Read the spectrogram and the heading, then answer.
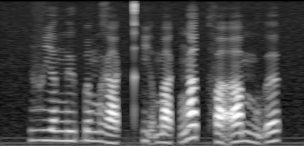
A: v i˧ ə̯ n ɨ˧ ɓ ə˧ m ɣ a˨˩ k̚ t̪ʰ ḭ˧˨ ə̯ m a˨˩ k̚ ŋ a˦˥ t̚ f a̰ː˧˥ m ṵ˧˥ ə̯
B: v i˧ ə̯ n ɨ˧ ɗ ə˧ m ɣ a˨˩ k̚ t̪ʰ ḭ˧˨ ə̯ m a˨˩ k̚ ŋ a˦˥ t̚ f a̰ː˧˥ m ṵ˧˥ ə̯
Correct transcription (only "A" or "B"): A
